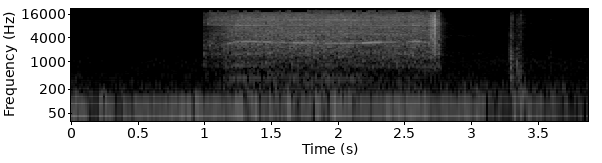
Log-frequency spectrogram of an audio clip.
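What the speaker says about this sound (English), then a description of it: "I'm just doing a pilot hole through the top one" A power drill bores a pilot hole through a wooden cladding slat beneath decking, giving a close, loud whine of about two seconds that stops abruptly, followed by a brief second spin.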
